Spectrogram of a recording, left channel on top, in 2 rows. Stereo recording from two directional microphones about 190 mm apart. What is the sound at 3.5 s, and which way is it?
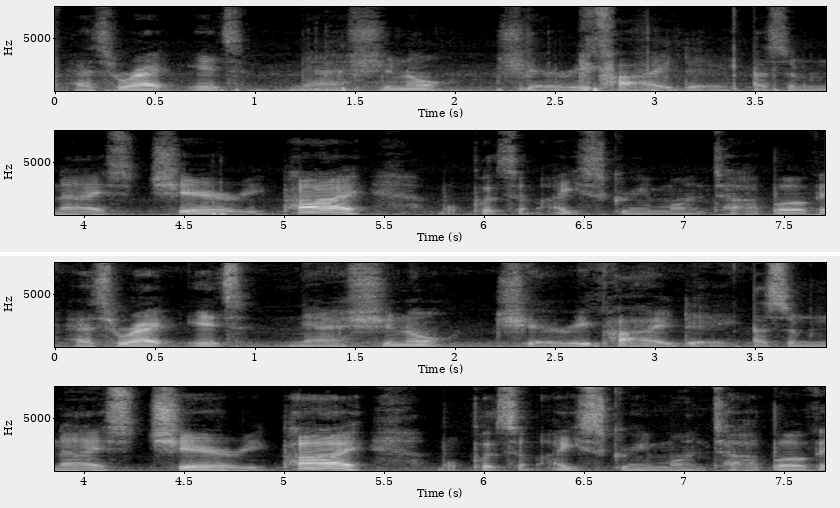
Speech, 15° right (ahead or behind).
